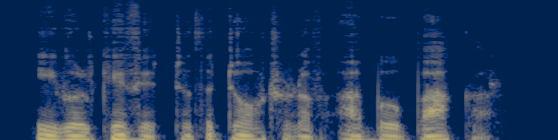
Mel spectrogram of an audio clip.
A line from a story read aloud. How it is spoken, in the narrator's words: wives whisper wryly to each other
